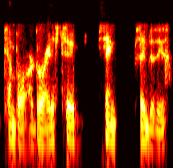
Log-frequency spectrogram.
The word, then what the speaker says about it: arteritis: Giant cell arteritis? – Uh-huh. Arteritis.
